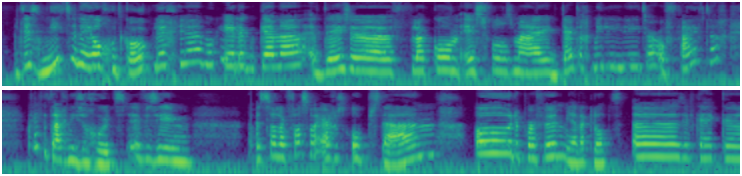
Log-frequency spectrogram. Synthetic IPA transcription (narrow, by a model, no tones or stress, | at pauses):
ətɪsnitənɦɪːlˠχutkowplɪχjəmuɪkɪːɹləɡ̚bəkɛnədejzəflakɔnɪsfɔlˠχənsmɛjdɛɹtəχmililitəɹɔfɛjftəχ | ɪkʋejtətaχəknitsowχutevəzin | ətsɑlˠɛɹv̥ɑstʋɛlˠʔɛ̰ɹχənsɔpstaːn | ʔowdəpəɹfømjaːdɑt̚klɔp̚təsefəkɛjkə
